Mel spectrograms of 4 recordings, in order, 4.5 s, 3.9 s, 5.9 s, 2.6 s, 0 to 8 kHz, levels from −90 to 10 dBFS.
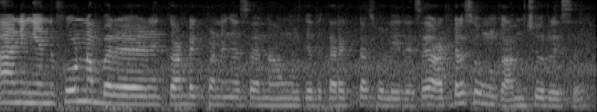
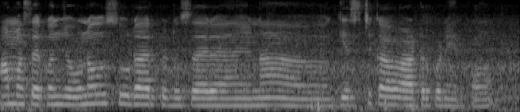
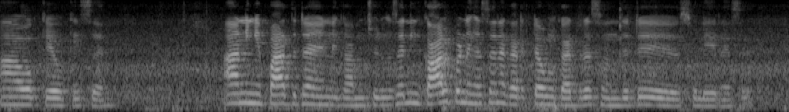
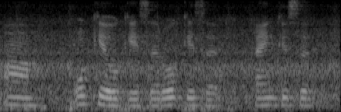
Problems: background sounds at intervals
